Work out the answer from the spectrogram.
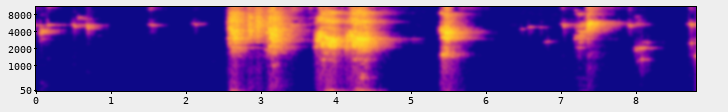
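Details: Nias hill myna on a master recording for training other songbirds: broad harsh squawking bursts in a cluster of about two seconds, a single rasping note, then softer short chirps and whistles amid pauses.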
